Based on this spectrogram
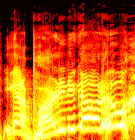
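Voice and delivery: put-on high, loud, impatient drunk; drunk guy shouting. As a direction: yell like a pushy drunk. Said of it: "that's my drunk guy imitation".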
